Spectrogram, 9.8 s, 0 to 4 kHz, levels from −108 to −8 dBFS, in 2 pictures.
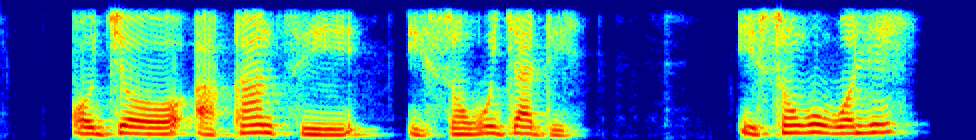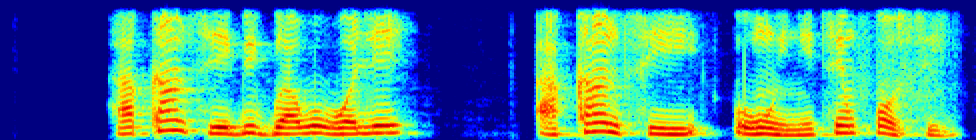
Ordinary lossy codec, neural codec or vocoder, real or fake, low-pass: none; none; real; 3.6 kHz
